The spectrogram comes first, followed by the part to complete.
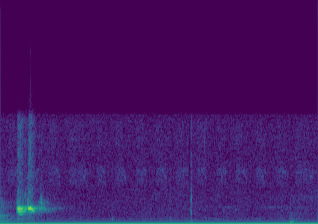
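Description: A brief spoken "Oh" at the very start, then a quiet lull on a speakerphone call waiting on hold, broken only by one faint click about one and a half seconds in.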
